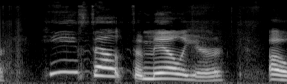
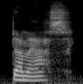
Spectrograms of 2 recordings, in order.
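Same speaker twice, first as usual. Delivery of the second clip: under the breath, much softer; muttered insult; 3 semitones lower, 8 dB quieter than usual. Acted. Sister mutters at her brother, much softer. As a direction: mutter it to yourself with scorn.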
